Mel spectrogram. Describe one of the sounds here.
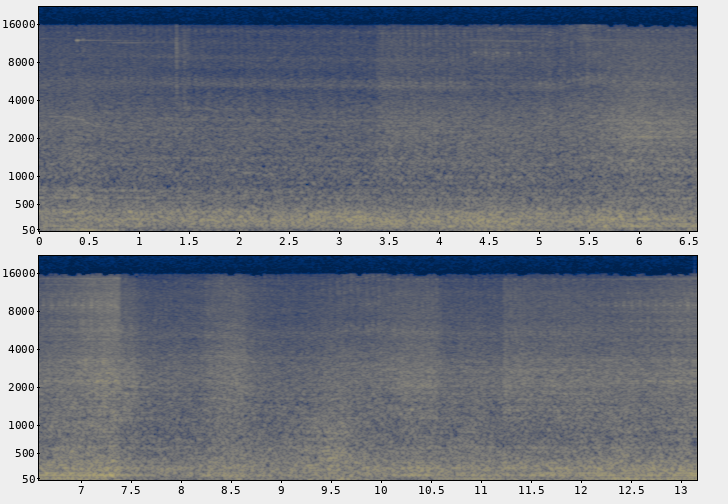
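Tyres roll on the road.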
